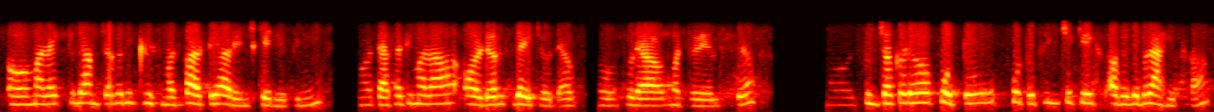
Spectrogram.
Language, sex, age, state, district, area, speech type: Marathi, female, 18-30, Maharashtra, Kolhapur, urban, conversation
